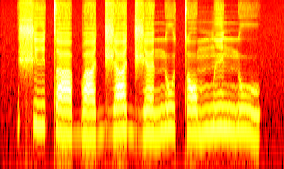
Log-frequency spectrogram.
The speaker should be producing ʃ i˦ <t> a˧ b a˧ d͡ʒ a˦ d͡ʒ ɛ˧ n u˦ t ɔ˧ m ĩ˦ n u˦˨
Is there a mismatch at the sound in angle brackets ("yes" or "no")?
no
